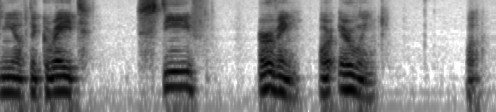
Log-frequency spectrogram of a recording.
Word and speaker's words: Irwin: this face reminds me of the great Steve Irving, or Irwing. Well, how do you pronounce it again? The Crocodile Hunter. May he rest in peace. Steve Irwin.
